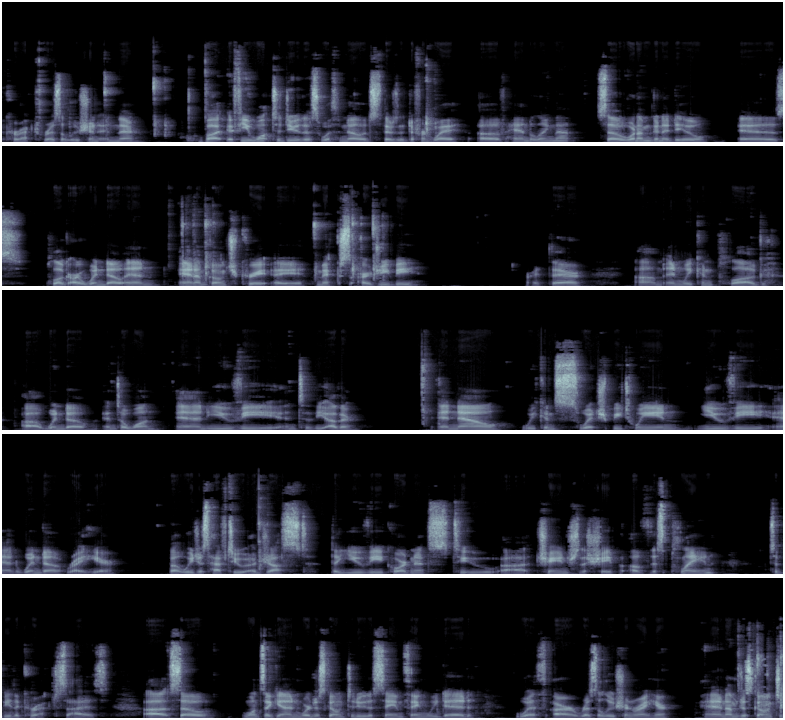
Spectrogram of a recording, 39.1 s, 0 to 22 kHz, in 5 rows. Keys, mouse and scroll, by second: 0.7 middle click, 1.5 ctrl+z, 1.7 middle click, 1.7-2.2 scroll down 3, 2.2 shift+middle click, 4.4 n, 5.5 click, 5.9 middle click, 6.3 click, 7.6 click, 8.1 click, 9.4 ctrl+z, 9.4 click, 9.6 shift+a, 15.1 click, 15.7 g, 16.0 click, 17.2 click, 17.3 ctrl+x, 17.9 click, 20.7 click, 22.5 click, 26.0 KP_0, 31.1 middle click, 31.5-32.2 scroll down 1, 32.2 click, 32.2 scroll down 2, 33.4 click, 35.3-36.1 scroll up 6, 35.8 middle click, 36.1-36.5 scroll down 1, 36.7 click, 38.1 scroll up 2, 38.1 g, 38.3 click, 38.8 shift+a.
